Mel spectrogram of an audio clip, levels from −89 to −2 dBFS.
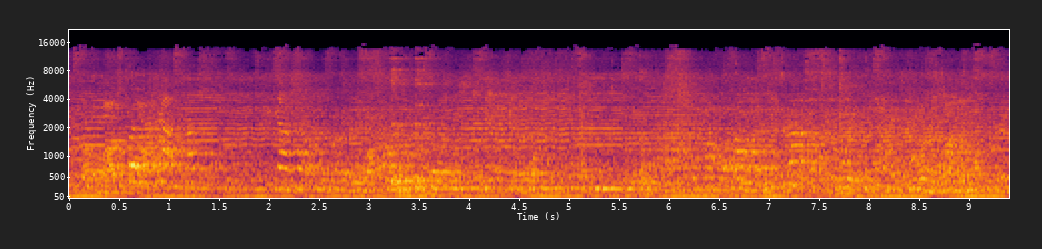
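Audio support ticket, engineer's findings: Dull top end, granular gurgle throughout. Likely MP2 compression at a low rate, sounding like about 80 kbps: upper sub-bands starved of bits and dropped, remaining bands coarsely quantised, so treble flickers in and out.

Brief burst of sub-band noise blips, 8.31–8.38 s. DAB burbling from weak reception: a bit error rate around 0.2 percent gets past error correction into the MP2 stream. Corrupted samples across 6 frames put short blips of noise in single sub-bands.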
